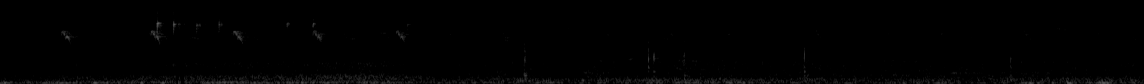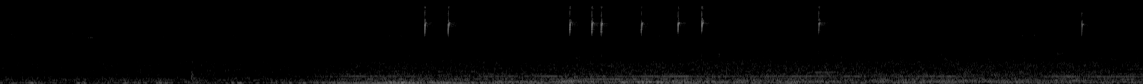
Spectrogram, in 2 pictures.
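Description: Small garden birds chirping, a quiet run of short, high notes repeated over and over. Later the chirping gives way to a low rumble with a few sharp clicks.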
